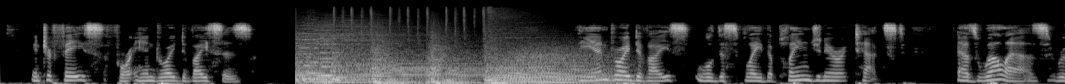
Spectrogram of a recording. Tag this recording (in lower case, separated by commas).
speech, music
